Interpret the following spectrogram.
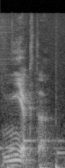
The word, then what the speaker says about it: Nexta: Живут в Польше и являются модераторами того самого ресурса, который называется Nexta по-английски или же Nexta по-белорусски. Он читается, то есть Некто.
